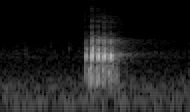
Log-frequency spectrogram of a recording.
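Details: Common moorhen call: a brief burbling croak of four or five fast pulses, mid-pitched and slightly nasal, in quiet surroundings.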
